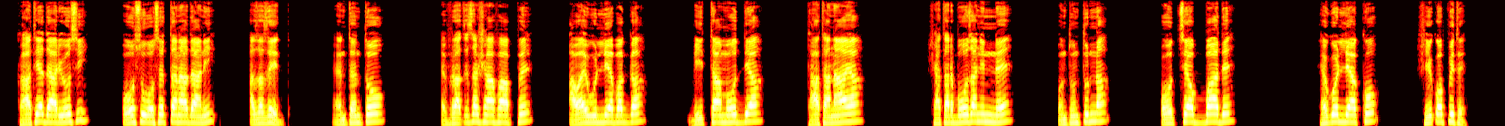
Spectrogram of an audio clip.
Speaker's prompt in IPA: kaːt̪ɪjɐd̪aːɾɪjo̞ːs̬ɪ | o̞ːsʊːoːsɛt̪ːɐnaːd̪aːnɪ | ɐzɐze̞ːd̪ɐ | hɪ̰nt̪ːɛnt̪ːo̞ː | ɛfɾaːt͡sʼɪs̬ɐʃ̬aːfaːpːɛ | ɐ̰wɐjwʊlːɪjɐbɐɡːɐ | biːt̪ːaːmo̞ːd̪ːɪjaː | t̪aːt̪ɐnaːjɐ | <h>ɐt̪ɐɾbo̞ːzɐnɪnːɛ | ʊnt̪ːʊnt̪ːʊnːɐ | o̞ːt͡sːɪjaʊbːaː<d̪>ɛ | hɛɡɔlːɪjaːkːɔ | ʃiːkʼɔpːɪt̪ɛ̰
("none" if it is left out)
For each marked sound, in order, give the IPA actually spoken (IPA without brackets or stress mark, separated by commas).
ʃ, d̪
